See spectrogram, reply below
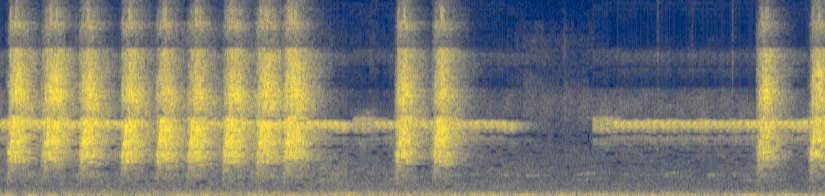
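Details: Chattering grey-cheeked bulbul in the "mbeset-mbeset" style: a quick run of raspy, hissing bursts, then a pause with only a steady high whine, then two more harsh notes.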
